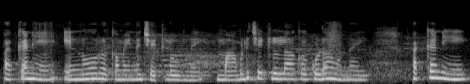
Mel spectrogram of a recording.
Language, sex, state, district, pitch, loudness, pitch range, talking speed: Telugu, female, Andhra Pradesh, Sri Satya Sai, 240 Hz, -19 LUFS, 220-255 Hz, 140 wpm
